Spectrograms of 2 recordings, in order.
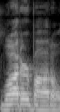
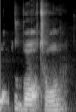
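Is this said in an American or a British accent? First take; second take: American; British. First: American accent, with the T's softened to a D. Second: British accent, with strongly pronounced T's. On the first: "I would say in my own voice" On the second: "And in British it would be like"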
